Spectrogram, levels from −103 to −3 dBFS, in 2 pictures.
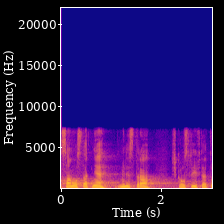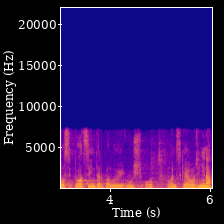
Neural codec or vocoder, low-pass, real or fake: none; 7.2 kHz; real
